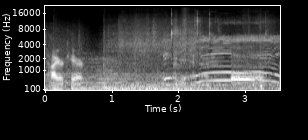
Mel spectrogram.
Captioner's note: cries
